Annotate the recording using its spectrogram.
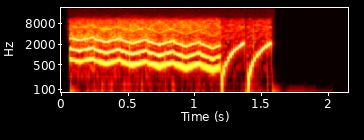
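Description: Electronic end-card sound effect: a warbling synthesized tone that wobbles quickly while slowly sinking in pitch for about a second, then two quick rising 'boing' swoops, cutting off abruptly about a second and a half in.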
